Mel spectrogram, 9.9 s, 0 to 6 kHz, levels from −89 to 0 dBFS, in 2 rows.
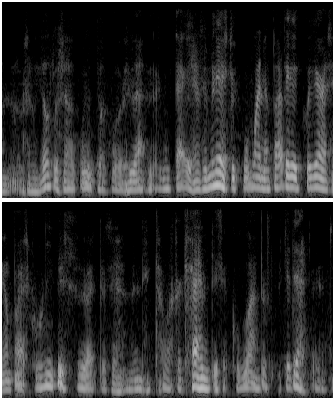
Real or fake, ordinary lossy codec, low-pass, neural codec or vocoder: fake; none; 5.4 kHz; codec, 24 kHz, 1 kbps, SNAC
